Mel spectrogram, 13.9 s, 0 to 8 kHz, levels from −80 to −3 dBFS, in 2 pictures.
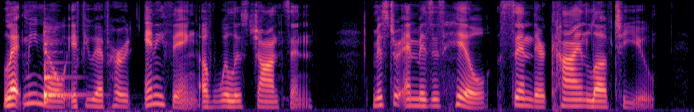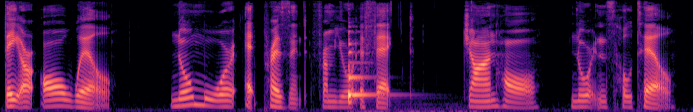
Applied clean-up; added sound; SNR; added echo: none; Bowed string instrument; 1 dB; none.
